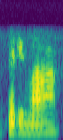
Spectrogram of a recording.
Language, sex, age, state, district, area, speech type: Tamil, female, 18-30, Tamil Nadu, Tiruvarur, rural, conversation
